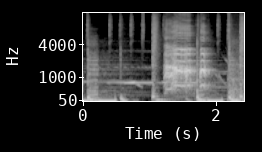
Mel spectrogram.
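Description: A chicken squawk sound effect about a second in, short and pitched, over soft background music.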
